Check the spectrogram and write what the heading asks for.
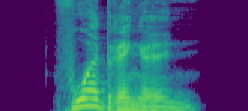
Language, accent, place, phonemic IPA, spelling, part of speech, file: German, Germany, Berlin, /ˈfoːɐ̯ˌdʁɛŋl̩n/, vordrängeln, verb, De-vordrängeln.ogg
- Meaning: to push to the front, to line-jump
